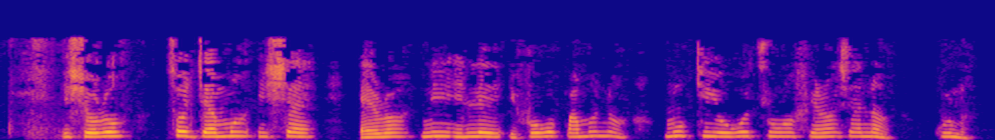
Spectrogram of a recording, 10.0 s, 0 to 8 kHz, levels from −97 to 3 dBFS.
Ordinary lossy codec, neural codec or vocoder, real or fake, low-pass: MP3, 24 kbps; none; real; 7.2 kHz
